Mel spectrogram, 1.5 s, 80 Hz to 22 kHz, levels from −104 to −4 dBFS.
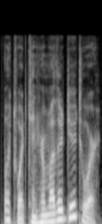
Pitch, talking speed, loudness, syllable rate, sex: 130 Hz, 310 wpm, -14 LUFS, 6.5 syllables/s, male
